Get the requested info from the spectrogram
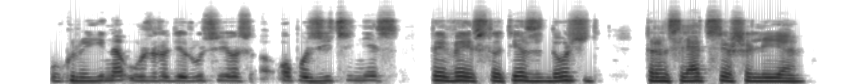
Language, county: Lithuanian, Vilnius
